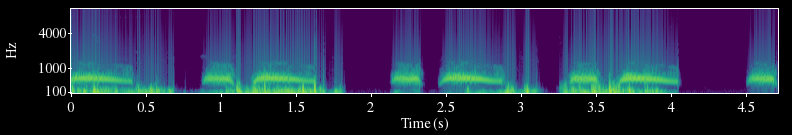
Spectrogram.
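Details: Spotted dove from Cà Mau, Vietnam, cooing energetically: loud, mellow, hollow coos in short bursts of two or three notes with brief pauses, each note slightly falling, with a rough low rumble under the phrases.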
